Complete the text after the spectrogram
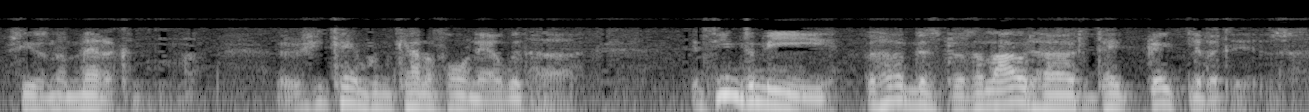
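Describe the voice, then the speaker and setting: Male actor as haughty English lord, upper-class accent, very varied pitch, stiff, easily affronted, hesitant, vintage radio drama, muffled. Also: sing-song, fast talker, darkish tone, lightly acted. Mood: defensive, disdainful. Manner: pompous, stiff, hesitant over delicate words. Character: pompous, easily affronted aristocratic English nobleman. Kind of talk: 1950s-60s BBC radio drama acting. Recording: muffled, hissy old radio recording.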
